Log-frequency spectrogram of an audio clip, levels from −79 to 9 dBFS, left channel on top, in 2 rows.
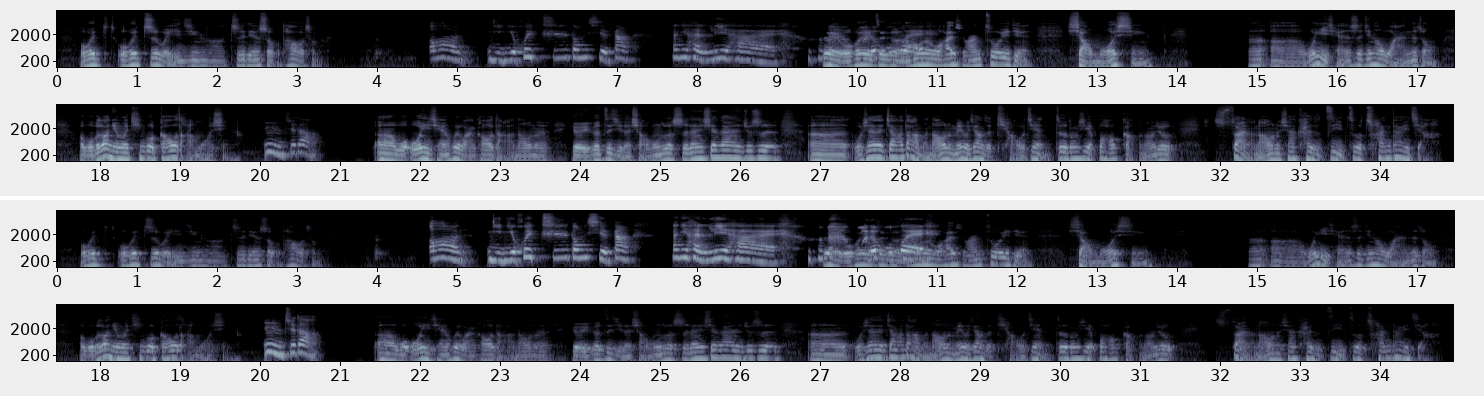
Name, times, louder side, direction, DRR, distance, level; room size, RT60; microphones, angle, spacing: voice 1, 0.3-3.3 9.6-13.7 14.9-19.8 21.4-34.7, left 4 dB, 85° left, 0.4 m, -33 dB
voice 2, 4.7-7.3 7.7-11.0 20.0-20.8, right 6 dB, 60° right, 0.3 m, -31 dB
7.8 x 4.0 x 3.0 m
head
